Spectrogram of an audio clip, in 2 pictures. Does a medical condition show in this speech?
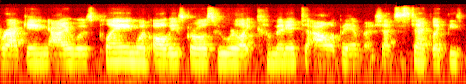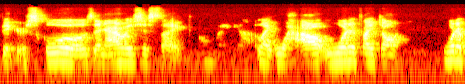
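Yes: cleft lip and palate; speech returned faster than other abilities.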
